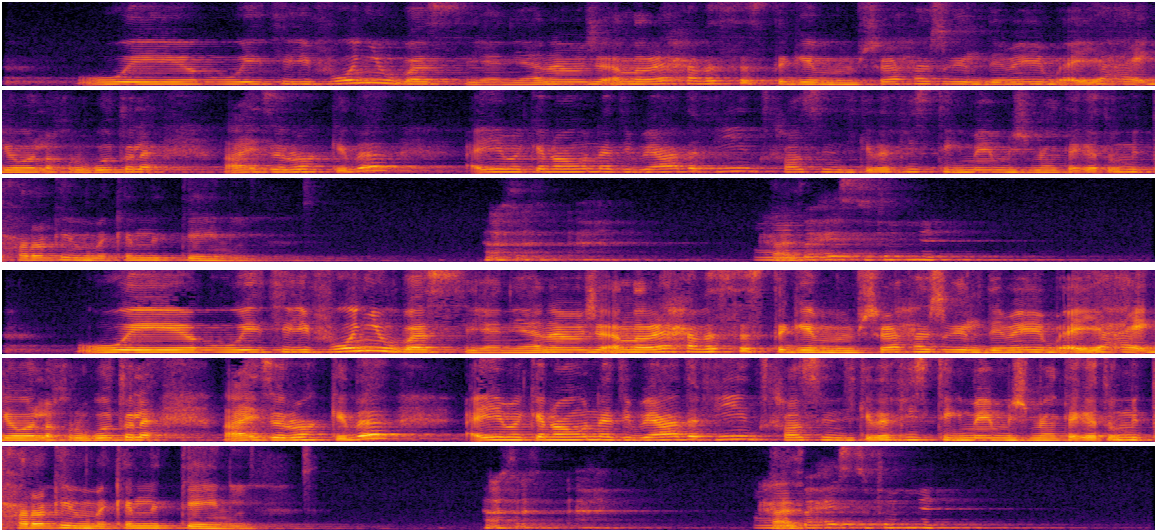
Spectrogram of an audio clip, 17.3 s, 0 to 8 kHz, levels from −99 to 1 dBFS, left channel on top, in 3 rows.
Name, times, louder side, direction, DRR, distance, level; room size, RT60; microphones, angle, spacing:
voice 1, 0.4-12.8 15.3-15.5, right 7 dB, 85° right, 0.4 m, -21 dB
voice 2, 13.9-14.6 15.3-16.2, right 1 dB, 40° right, 1.0 m, -29 dB
15.0 x 10.0 x 3.8 m
head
